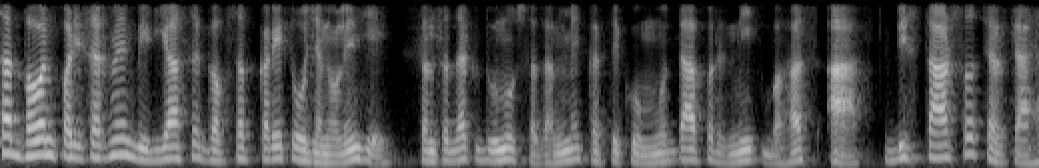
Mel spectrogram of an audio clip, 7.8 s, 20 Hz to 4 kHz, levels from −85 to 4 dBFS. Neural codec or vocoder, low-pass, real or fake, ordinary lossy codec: codec, 16 kHz, about 1 kbps, DyCAST, with the encoder's durations; 3.6 kHz; fake; none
